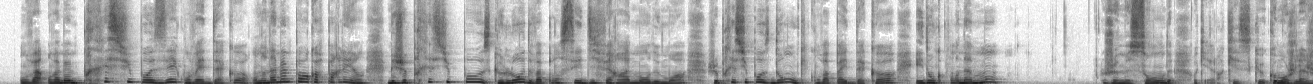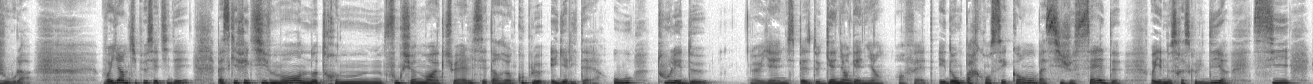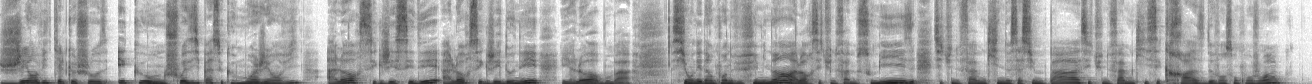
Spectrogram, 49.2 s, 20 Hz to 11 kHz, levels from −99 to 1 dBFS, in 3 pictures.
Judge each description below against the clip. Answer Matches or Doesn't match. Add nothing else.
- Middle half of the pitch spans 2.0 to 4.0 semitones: Doesn't match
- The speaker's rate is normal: Matches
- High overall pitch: Matches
